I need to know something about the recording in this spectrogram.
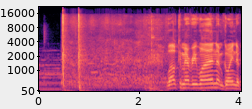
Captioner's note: audience chattering indistinctly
